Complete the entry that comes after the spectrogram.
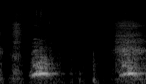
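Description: A neighbours' dog barks twice in two short separate bursts, somewhat distant and faint, with quiet between.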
